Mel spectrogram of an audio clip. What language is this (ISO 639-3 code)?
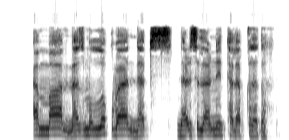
uig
